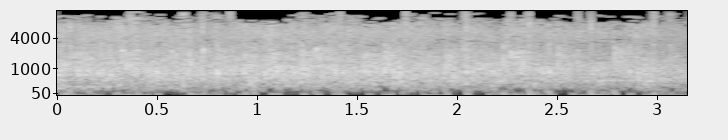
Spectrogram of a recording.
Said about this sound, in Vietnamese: Cho một tràng vỗ tay để cho cô.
